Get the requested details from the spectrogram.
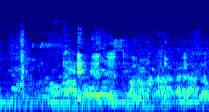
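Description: A woman talks and laughs close by.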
